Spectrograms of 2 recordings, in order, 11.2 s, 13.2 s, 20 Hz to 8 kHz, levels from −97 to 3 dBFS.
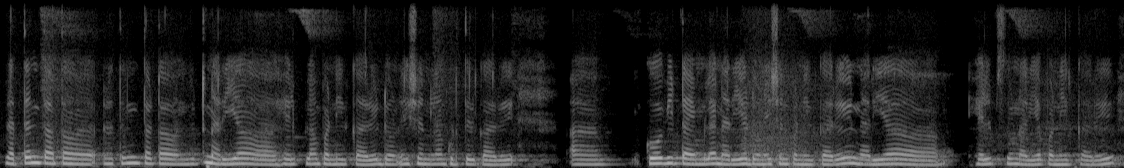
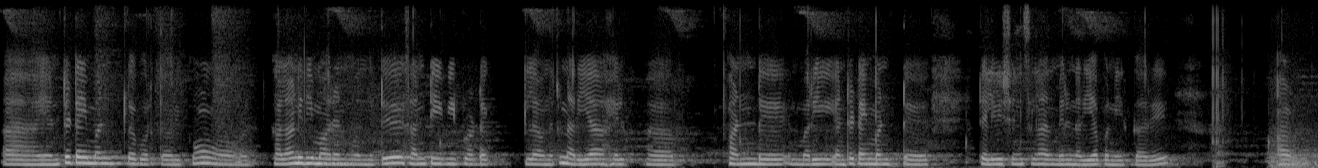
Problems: background sounds at intervals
